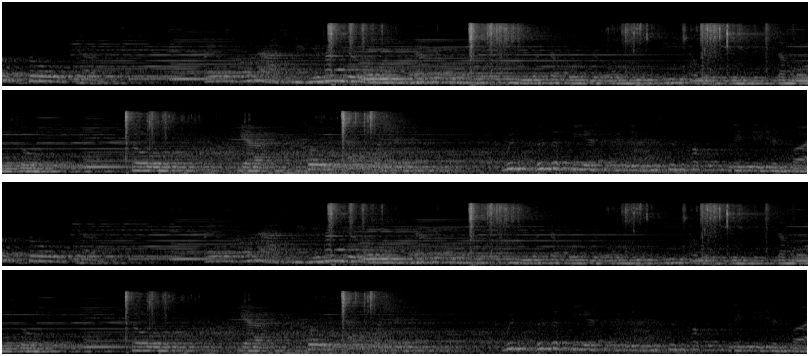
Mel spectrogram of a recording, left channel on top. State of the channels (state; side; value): quieter; right; 3.2 dB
